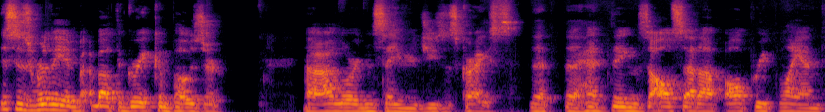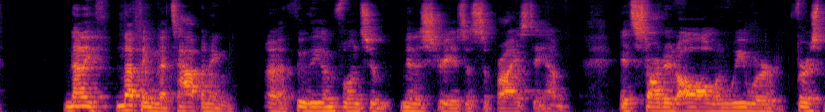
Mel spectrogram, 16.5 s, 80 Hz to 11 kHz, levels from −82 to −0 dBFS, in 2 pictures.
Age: 50-69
